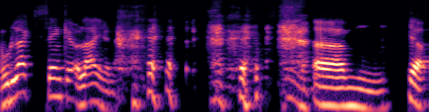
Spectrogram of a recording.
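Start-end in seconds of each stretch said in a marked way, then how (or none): 1.5-3.9 a short, real, amused laugh. Real, not acted. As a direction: laugh at your own answer. Reacts to his own lion answer.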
